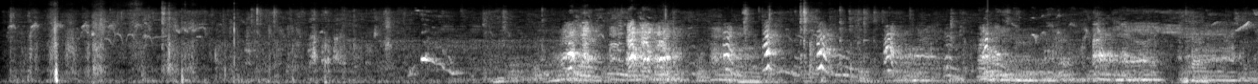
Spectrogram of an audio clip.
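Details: Puppies playing and fighting together with their mother and other puppies, barking as they play: scattered short yips and barks with growly rough-and-tumble noises, louder bursts in the middle, irregular rhythm.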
